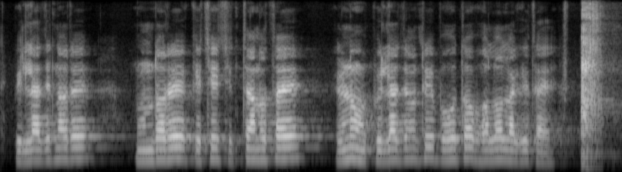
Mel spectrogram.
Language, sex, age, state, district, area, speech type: Odia, male, 45-60, Odisha, Dhenkanal, rural, spontaneous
